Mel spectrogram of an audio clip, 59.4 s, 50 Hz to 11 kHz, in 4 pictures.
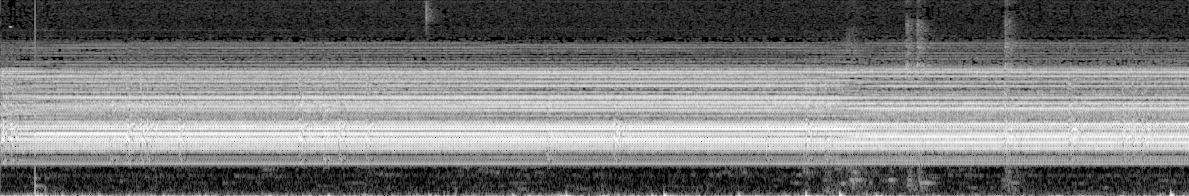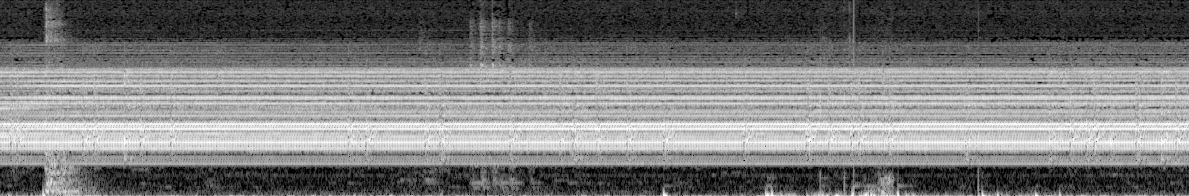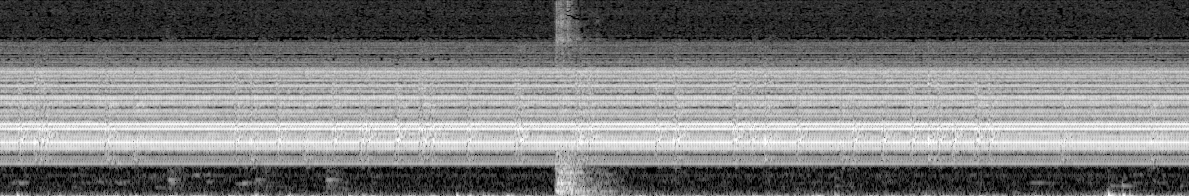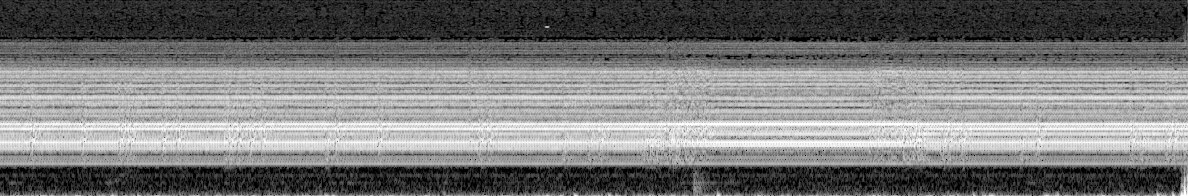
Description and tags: Sound from motor. Record use Zoom H2, 2017 summer.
